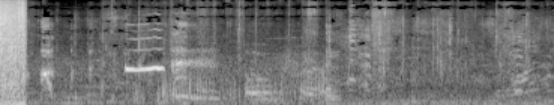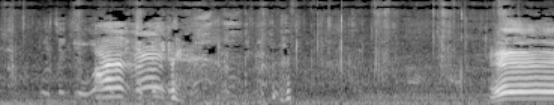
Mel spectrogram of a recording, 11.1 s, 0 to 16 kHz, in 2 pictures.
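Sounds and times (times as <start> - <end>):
loud explosion blast: 0.0 - 0.3.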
